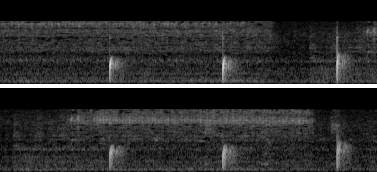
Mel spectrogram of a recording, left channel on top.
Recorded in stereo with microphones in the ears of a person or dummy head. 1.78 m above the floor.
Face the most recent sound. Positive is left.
turn(degrees=40)  # may be behind; listen again after turning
